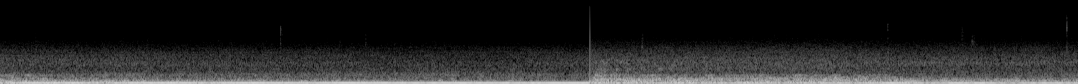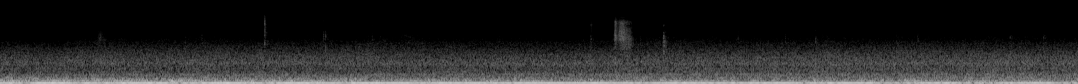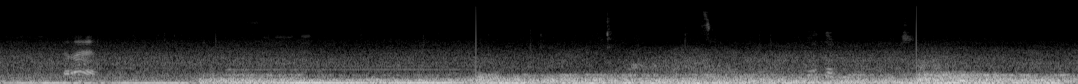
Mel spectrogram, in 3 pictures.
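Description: Airliner cabin noise: a loud, steady low rumble of engines and airflow heard from inside the passenger cabin. It drops a little about six seconds in and comes back up near the end.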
